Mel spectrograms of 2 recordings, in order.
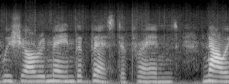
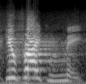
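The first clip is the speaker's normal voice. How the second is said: higher and louder with sudden alarm; startled and scared; a woman's alarmed cry to a creeping man; frightened; 8 semitones higher, 7 dB louder than usual. Acted.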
